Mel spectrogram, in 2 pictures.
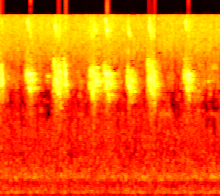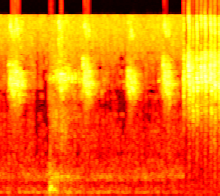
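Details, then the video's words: Sparrow chirping, used as a lure call for trapping sparrows: bright, short chirps repeated steadily about every half second, with a brief thump midway and a burst of fluttering noise at the end. "Tiếng chim sẻ mồi"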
